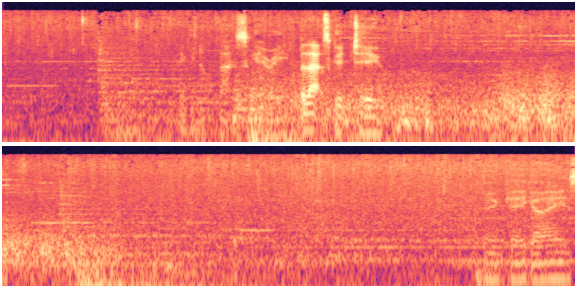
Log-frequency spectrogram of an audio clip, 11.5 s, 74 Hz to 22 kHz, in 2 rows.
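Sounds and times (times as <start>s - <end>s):
deep rumbling thunder: 0.0s - 11.4s
steady rain pouring in a thunderstorm: 0.0s - 11.4s
speech: 2.3s - 4.2s.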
